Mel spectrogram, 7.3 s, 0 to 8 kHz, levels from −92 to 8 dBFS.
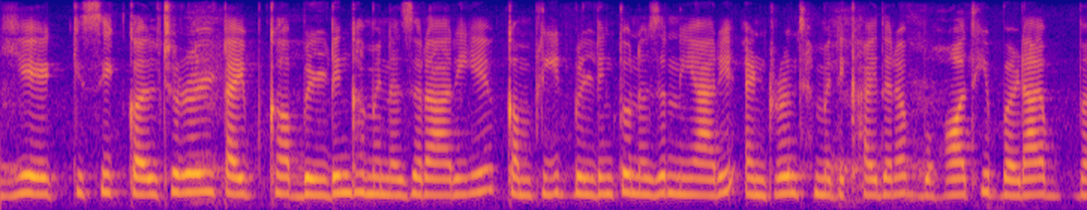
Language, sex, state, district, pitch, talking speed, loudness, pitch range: Hindi, female, Punjab, Pathankot, 235 Hz, 250 wpm, -19 LUFS, 225-250 Hz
